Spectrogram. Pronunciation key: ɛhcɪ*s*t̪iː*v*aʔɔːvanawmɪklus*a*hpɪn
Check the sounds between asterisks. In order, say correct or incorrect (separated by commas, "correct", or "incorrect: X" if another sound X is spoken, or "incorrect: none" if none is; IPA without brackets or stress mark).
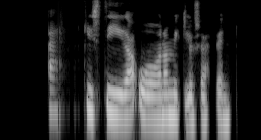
correct, incorrect: ɣ, incorrect: ɛ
